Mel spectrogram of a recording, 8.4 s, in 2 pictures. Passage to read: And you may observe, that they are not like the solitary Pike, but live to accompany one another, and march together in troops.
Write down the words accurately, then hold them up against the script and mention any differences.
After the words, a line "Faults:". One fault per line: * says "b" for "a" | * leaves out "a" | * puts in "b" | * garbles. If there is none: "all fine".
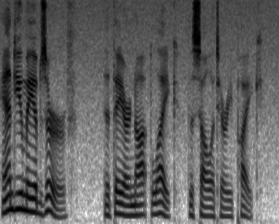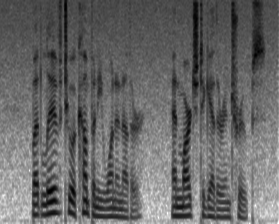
And you may observe, that they are not like the solitary Pike, but live to accompany one another, and march together in troops.
Faults:
all fine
